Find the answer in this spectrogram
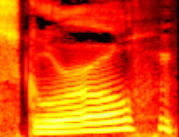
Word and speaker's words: Scurll: I think it's pronounced squirrel.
